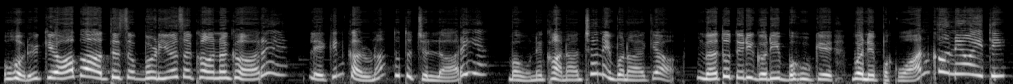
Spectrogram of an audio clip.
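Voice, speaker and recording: Woman as a high-voiced, nosy neighbour lady. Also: big pitch swings, moderate pace, hardly any pauses, a little mellow, dry recording, soft background music. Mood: prying. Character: nosy, chatty neighbour woman, prying and teasing.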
